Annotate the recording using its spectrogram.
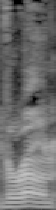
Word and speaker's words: Varon: Whereas Lisa Marie Varon, or um, pretty sure that's how you pronounce that, uh, yeah.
